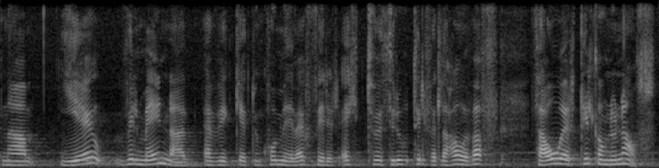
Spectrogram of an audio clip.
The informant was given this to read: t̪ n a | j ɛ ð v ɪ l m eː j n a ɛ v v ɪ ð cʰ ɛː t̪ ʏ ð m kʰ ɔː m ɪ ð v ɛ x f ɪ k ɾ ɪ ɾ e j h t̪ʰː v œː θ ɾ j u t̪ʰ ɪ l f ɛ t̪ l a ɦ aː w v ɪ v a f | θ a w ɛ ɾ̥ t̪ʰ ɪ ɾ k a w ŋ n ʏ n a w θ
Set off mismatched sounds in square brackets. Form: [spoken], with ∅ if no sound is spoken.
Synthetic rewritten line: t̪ n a | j ɛ [ɣ] v ɪ l m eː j n a ɛ v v ɪ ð [c] ɛː t̪ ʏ [∅] m kʰ ɔː m ɪ ð v ɛ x f ɪ [∅] ɾ ɪ ɾ e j h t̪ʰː v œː θ ɾ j u t̪ʰ ɪ l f ɛ t̪ l a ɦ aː w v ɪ v a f | θ a w ɛ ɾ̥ t̪ʰ ɪ [l] k a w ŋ n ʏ n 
